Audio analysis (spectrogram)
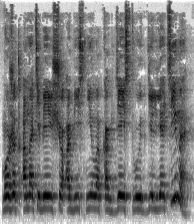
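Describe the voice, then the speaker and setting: A man's voice: sits high, very animated, unhurried, darkish tone, voice pushed up, full character voice. A man voicing a brusque, impatient police commissioner in a detective story. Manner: brusque, barking.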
